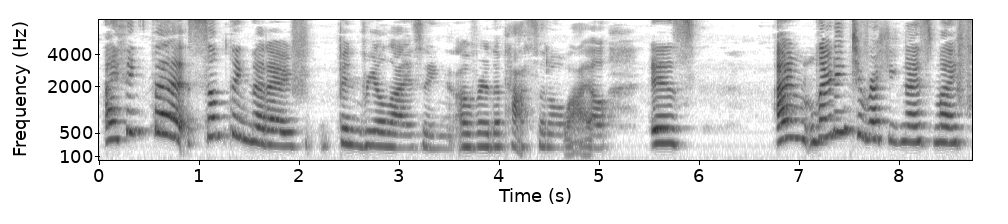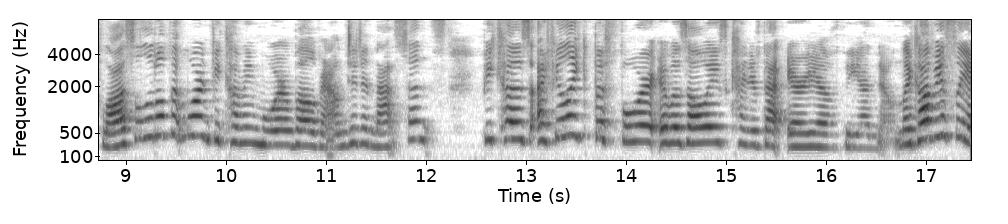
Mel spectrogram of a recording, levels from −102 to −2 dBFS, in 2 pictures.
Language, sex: English, female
